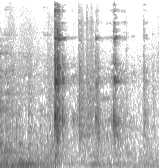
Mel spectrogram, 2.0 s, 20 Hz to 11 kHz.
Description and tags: tasas chocando 3
things, bar, coffe, shop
